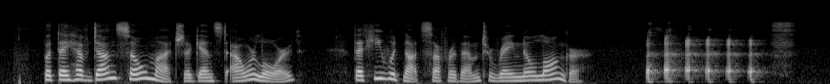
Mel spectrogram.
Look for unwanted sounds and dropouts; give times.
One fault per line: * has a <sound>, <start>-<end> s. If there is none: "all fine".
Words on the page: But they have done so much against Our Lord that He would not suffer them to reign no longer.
* has a tap, 0.1-0.3 s
* has a laugh, 6.5-8.0 s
